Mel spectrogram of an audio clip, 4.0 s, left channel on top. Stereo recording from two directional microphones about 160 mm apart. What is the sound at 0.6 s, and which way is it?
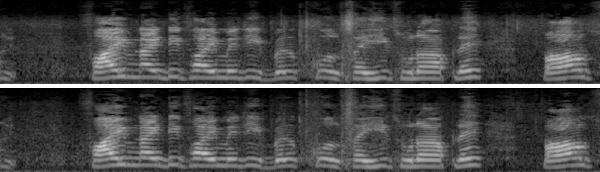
Speech, 20° right (ahead or behind).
